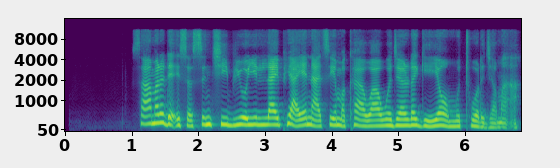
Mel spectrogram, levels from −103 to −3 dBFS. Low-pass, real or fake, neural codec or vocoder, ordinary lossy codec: 10.8 kHz; fake; codec, 24 kHz, 0.9 kbps, DualCodec; none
